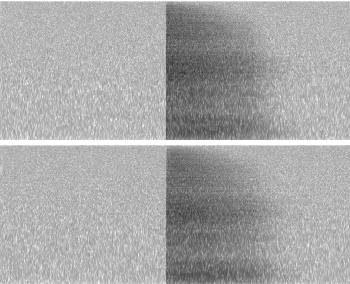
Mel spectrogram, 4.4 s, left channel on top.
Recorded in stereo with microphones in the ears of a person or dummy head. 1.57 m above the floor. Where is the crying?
I don't hear crying.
